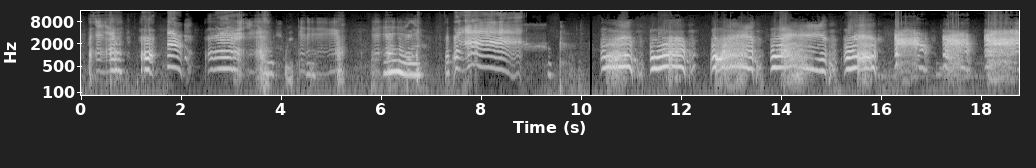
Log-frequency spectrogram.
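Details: Three-week-old baby boy, parent suspects colic, inconsolable and recently hiccuping: repeated loud, high-pitched crying bursts separated by brief gasps, sustained and inconsolable-sounding.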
